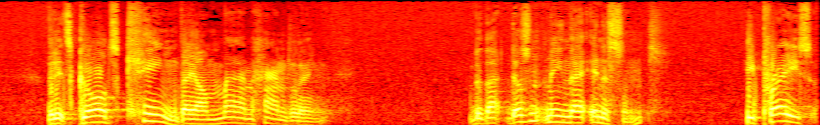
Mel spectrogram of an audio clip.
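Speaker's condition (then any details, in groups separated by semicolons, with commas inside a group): No condition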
